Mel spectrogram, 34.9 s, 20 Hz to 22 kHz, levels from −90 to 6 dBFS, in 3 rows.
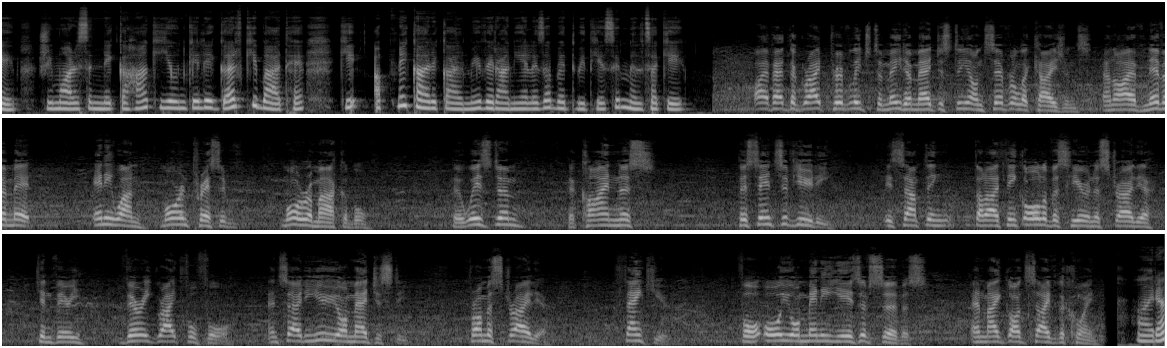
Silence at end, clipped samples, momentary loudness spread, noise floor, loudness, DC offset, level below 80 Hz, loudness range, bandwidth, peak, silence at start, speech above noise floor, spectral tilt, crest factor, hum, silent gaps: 0 s; under 0.1%; 17 LU; -52 dBFS; -30 LUFS; under 0.1%; -66 dBFS; 4 LU; 15.5 kHz; -12 dBFS; 0 s; 23 dB; -5 dB/octave; 18 dB; none; 34.35-34.41 s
